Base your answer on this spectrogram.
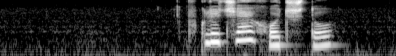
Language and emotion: Russian, sad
